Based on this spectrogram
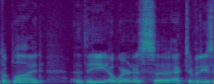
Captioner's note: speaking French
